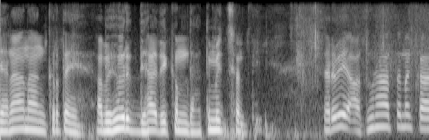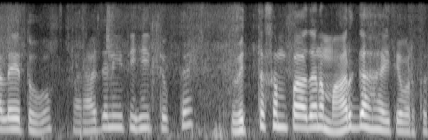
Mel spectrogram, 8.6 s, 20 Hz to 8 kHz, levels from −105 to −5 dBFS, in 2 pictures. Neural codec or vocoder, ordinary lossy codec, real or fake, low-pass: none; none; real; 7.2 kHz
